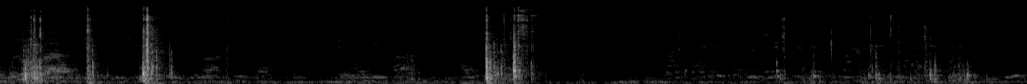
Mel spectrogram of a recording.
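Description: Metal gearbox parts click and clink as a hand moves them.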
